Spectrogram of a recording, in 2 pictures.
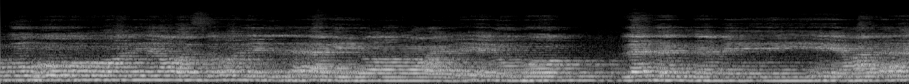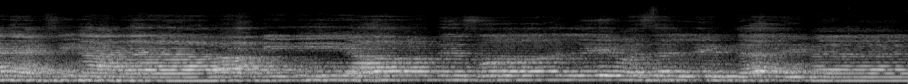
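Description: Solo male voice chanting Arabic madih nabawi (praise poetry for the Prophet) in long ornamented melodic lines, over a steady low drone.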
